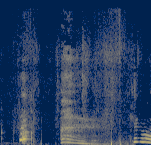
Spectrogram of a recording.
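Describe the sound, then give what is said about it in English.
A dog gives a long, falling whine, then starts another high whimper after a short pause, with a brief sharp yelp near the start. The sounds are moderately loud, with no talking. “Yeah, this is my dog.”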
